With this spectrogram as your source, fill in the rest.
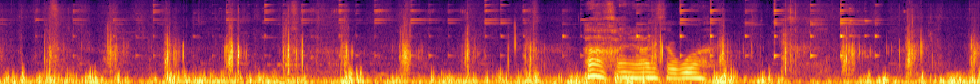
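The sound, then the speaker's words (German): Cowbells clank and clink irregularly on a herd of grazing cows under darkened, overcast weather, with a brief wavering animal call partway through and a person speaking a few words. “Oh, noch eine Kuhglocke.”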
